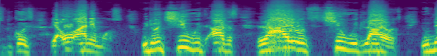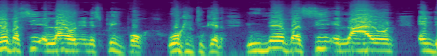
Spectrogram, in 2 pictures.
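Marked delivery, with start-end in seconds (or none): 2.6-4.0 slow emphasis. Shown as a demonstration. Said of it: "slow emphatic statement".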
